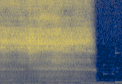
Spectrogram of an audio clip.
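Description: A snoring sound effect in a German audiobook fairy tale about the devil: one long, raspy inhaled snore with a hissing edge and low guttural rumble, cutting off sharply near the end while a low musical tone continues.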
